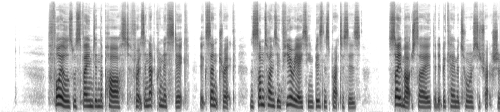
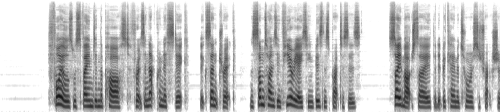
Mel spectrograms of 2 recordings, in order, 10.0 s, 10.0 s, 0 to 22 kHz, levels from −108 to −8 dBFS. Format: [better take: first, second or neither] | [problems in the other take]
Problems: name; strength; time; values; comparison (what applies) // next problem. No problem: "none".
first | noise reduction (neural mask model DeepFilterNet 3)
